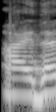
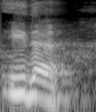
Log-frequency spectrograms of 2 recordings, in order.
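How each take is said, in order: First: The first vowel sounds like 'eye'. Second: The first vowel sounds like 'ee'. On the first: The speaker calls it wrong. "शुरुआत से हम नाइदर, आइदर ये पढ़ रहे हैं" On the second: The speaker calls it right. "Right pronounce होता है नीदर और ईदर"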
